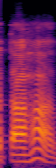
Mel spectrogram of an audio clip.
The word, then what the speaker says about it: Taha: so how does th toa has to be pronounced with the elongated alif on to and elongated alif on ha that is not there.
